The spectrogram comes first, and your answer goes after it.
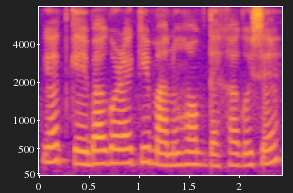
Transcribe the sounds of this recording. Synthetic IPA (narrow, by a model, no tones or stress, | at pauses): jatkejbaɡɔɹakimanuɦɔk̚dɛkʰaɡojsɛ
